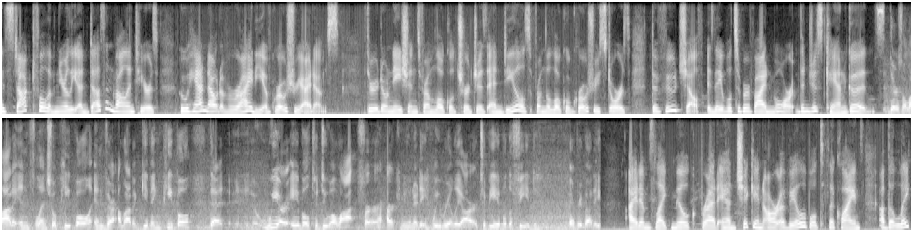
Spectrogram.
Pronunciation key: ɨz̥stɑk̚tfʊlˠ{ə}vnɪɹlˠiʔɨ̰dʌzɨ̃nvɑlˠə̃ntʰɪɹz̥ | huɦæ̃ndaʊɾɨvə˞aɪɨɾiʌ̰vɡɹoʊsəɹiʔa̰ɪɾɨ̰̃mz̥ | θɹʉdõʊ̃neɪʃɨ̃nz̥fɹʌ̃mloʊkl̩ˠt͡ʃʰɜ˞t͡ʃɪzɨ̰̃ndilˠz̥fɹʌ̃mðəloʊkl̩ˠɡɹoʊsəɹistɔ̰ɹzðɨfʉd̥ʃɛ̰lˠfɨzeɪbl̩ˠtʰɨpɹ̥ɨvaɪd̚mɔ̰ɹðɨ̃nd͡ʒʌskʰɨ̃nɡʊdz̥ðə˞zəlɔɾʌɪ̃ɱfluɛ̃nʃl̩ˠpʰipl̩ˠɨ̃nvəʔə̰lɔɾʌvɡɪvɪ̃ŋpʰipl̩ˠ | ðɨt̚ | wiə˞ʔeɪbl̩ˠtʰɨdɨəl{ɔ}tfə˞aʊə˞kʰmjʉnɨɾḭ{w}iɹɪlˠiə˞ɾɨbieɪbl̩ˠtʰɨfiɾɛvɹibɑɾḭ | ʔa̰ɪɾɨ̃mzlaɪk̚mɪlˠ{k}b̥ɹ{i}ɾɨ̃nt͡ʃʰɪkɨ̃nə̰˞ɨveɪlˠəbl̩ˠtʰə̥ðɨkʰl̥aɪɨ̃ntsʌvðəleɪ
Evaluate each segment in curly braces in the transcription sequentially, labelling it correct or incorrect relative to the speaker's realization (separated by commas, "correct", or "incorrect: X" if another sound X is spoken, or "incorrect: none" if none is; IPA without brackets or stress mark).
incorrect: ʌ, correct, correct, correct, incorrect: ɛ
